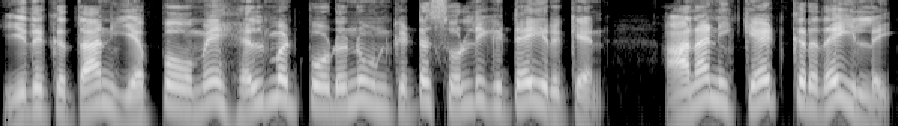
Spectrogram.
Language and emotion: Tamil, angry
